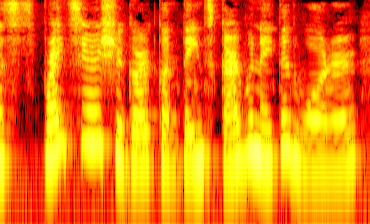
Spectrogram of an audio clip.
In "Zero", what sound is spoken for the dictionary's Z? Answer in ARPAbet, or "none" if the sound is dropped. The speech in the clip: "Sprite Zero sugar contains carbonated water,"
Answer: S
